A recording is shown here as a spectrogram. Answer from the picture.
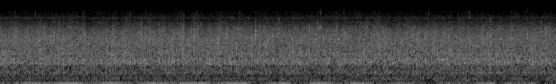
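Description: Tuna chunks and mixed vegetables sizzling steadily in a nonstick frying pan as the stir fry cooks.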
